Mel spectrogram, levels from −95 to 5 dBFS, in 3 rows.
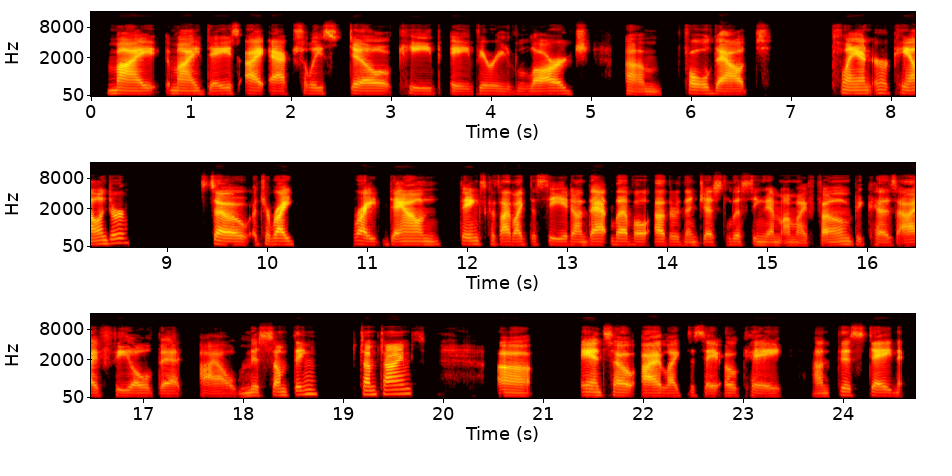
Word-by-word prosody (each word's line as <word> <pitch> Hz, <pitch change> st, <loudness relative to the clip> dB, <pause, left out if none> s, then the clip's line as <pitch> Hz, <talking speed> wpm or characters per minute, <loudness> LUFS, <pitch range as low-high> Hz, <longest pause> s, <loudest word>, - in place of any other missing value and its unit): my 120 Hz, -2 st, +5 dB, 0.2 s
my 125 Hz, -1 st, +3 dB
days, 120 Hz, +2 st, +1 dB
I -, -, +6 dB
actually 125 Hz, 0 st, +1 dB
still 120 Hz, -2 st, 0 dB
keep 120 Hz, -1 st, -1 dB
a 110 Hz, -2 st, 0 dB
very 120 Hz, -1 st, -8 dB
large, 115 Hz, +2 st, -3 dB, 0.4 s
um, 105 Hz, 0 st, -6 dB, 0.2 s
fold-out 115 Hz, -5 st, +1 dB, 0.8 s
planner 135 Hz, +2 st, +3 dB
calendar, 155 Hz, +8 st, +2 dB, 0.7 s
so, 130 Hz, -1 st, +2 dB
to -, -, -8 dB
write 135 Hz, 0 st, +5 dB, 0.6 s
write 130 Hz, +1 st, +2 dB
down 130 Hz, 0 st, +4 dB, 0.2 s
things 140 Hz, 0 st, +4 dB
'cause 130 Hz, -, -14 dB
I -, -, +3 dB
like 125 Hz, 0 st, -1 dB
to 125 Hz, -, -17 dB
see 125 Hz, -1 st, -1 dB
it 120 Hz, -, -5 dB
on 115 Hz, 0 st, -5 dB
that 125 Hz, +1 st, +4 dB
level 130 Hz, -2 st, -3 dB
other 120 Hz, -1 st, -2 dB
than 115 Hz, -1 st, -6 dB
just 115 Hz, +3 st, -4 dB
listing 125 Hz, 0 st, -8 dB
them 115 Hz, -1 st, -4 dB
on 110 Hz, -, -6 dB
my 105 Hz, -2 st, -5 dB
phone 120 Hz, +7 st, -4 dB
because 115 Hz, -3 st, -7 dB
I 115 Hz, 0 st, +2 dB
feel 115 Hz, 0 st, -5 dB
that 110 Hz, -1 st, -4 dB, 0.2 s
I'll 105 Hz, 0 st, -7 dB
miss 125 Hz, +5 st, -7 dB
something 170 Hz, +7 st, -2 dB, 0.4 s
sometimes, 185 Hz, +4 st, +1 dB, 0.7 s
uh, 120 Hz, -2 st, +1 dB, 0.5 s
and 135 Hz, -2 st, +8 dB
so 130 Hz, -1 st, -1 dB
I 120 Hz, 0 st, +5 dB
like 115 Hz, 0 st, -5 dB
to 130 Hz, -, -17 dB
say, 110 Hz, -2 st, -1 dB
"Okay, 115 Hz, -2 st, -2 dB, 0.3 s
on 110 Hz, +1 st, -6 dB
this 145 Hz, -3 st, -1 dB
date, 125 Hz, -1 st, +4 dB
125 Hz, 135 wpm, -25 LUFS, 115-130 Hz, 0.8 s, and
